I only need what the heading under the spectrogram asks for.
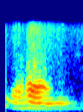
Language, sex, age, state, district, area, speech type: Maithili, male, 18-30, Bihar, Madhepura, rural, conversation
